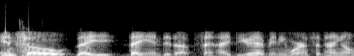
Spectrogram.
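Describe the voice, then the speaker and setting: A man with a West Texas accent, lively intonation and a fairly quick pace. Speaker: long range shooting instructor. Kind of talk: interview.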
